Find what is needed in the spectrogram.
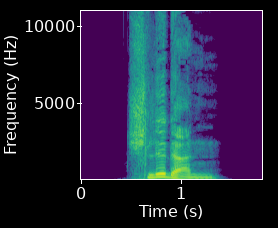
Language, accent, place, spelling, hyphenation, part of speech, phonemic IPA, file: German, Germany, Berlin, schliddern, schlid‧dern, verb, /ˈʃlɪdɐn/, De-schliddern.ogg
- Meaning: to slide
